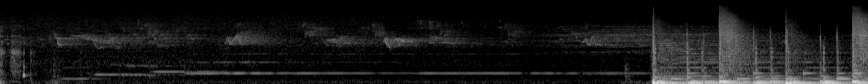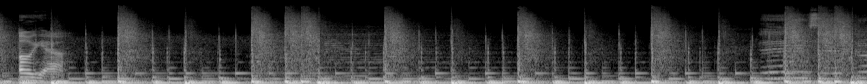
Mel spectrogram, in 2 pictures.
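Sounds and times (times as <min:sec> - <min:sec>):
bird chirps and tweets: 0:00.2 - 0:06.6
loud music with heavy drums: 0:06.6 - 0:17.3.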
